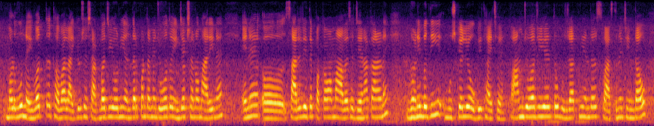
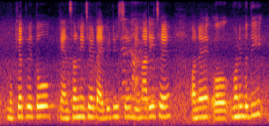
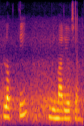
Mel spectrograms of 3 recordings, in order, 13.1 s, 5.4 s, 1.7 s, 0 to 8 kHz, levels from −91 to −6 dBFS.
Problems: constant background noise, background conversations at intervals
